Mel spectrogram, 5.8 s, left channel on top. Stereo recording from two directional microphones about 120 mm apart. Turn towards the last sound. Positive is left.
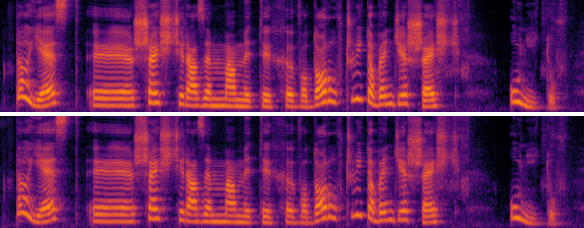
turn(degrees=35)  # may be behind; listen again after turning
